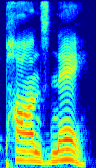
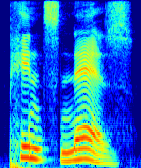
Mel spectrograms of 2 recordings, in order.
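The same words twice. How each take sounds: First: It is said with a French-style pronunciation. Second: It is said with an English-style spelling pronunciation. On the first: The speaker calls it right. "we actually use the French pronunciation for that word" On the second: The speaker calls it wrong. "I said it's something like pince nez. And I found out that's wrong"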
